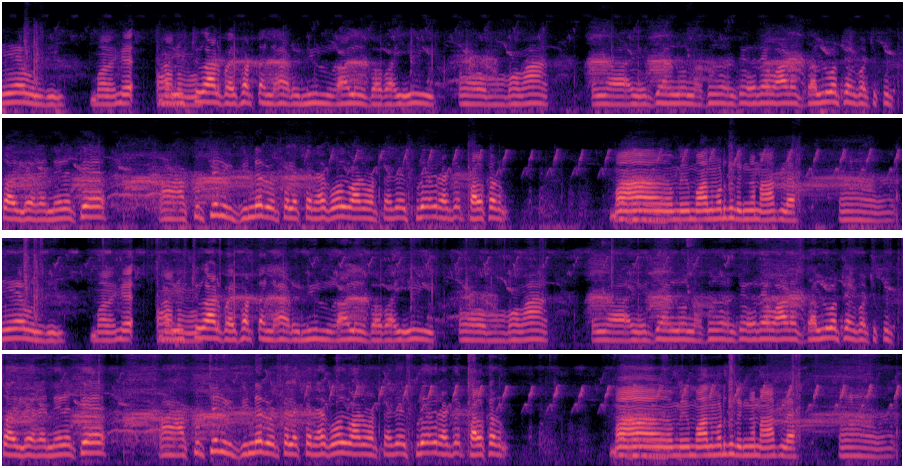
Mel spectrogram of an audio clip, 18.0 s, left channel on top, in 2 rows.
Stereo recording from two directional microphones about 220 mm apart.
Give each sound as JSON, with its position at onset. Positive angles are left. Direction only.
{"t": 0.2, "sound": "speech", "side_deg": 0}
{"t": 1.9, "sound": "speech", "side_deg": -15}
{"t": 11.2, "sound": "speech", "side_deg": -45}
{"t": 11.5, "sound": "speech", "side_deg": -20}
{"t": 15.1, "sound": "speech", "side_deg": 0}
{"t": 17.3, "sound": "speech", "side_deg": -20}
